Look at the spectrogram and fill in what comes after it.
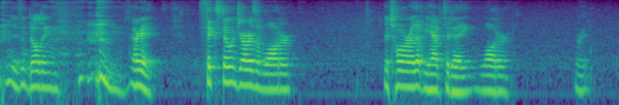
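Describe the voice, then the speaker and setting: A man at a fairly high pitch and moderate pace, fairly even intonation, long, frequent pauses, audible room echo and noticeable background noise. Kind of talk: lecture.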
